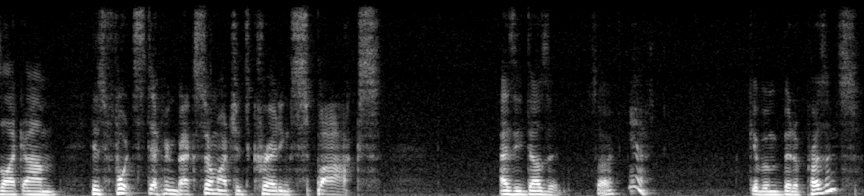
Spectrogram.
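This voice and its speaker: Rambling, higher-pitched man reviewing action figures. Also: highs cut off. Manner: rambling, halting, trailing off mid-thought. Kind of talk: casual unscripted product showcase.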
